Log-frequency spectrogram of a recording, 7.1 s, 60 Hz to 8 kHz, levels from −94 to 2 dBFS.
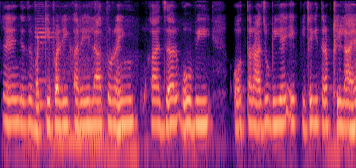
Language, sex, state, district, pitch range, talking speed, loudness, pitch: Hindi, female, Chhattisgarh, Raipur, 205-220 Hz, 125 wpm, -20 LUFS, 210 Hz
